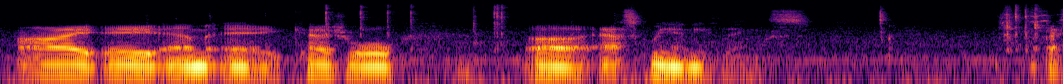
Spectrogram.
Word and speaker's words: IAMA: Our subreddit of the week, as I first pronounced it in my head, was Casual Llama. Because they have a picture of llamas, but it's Casual IAMA.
